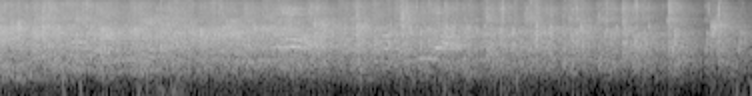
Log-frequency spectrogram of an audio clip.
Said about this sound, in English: Can you just give Him a big hand clap and shout of praise?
